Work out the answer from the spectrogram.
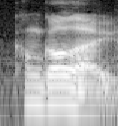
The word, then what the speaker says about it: Kongolo: colongo man i've got to remember how to pronounce his name kongolo there you go kongolo um but we just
